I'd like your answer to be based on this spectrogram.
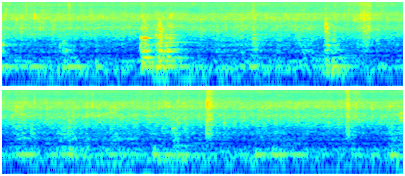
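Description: Dried red chillies frying in hot oil for pirandai chutney, a steady soft sizzle running throughout with a few brief stirring clatters and scrapes near the start and middle.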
